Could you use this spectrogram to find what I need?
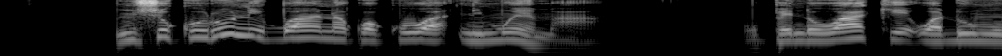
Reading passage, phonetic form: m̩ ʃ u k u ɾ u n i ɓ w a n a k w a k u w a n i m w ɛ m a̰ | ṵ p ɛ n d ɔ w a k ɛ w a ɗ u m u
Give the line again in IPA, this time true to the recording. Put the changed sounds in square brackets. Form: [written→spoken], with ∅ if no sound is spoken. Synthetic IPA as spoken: m̩ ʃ u k u ɾ u n i ɓ w a n a k w a k u w a n i m w ɛ m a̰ | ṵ p ɛ n d ɔ w a k ɛ w a ɗ u m u

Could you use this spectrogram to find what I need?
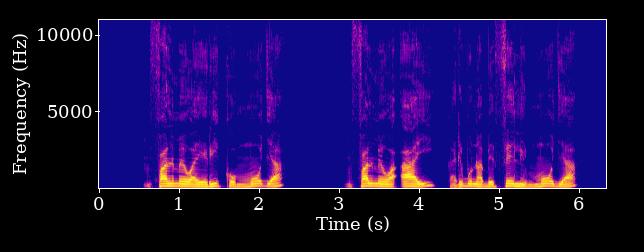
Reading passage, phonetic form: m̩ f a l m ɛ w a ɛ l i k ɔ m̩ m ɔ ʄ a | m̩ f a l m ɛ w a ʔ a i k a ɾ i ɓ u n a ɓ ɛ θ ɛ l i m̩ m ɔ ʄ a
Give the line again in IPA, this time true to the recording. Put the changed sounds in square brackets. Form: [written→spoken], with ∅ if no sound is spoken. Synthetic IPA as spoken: m̩ f a l m ɛ w a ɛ [l→ɾ] i k ɔ m̩ m ɔ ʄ a | m̩ f a l m ɛ w a ʔ a i k a ɾ i ɓ u n a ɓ ɛ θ ɛ l i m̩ m ɔ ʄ a

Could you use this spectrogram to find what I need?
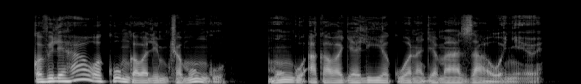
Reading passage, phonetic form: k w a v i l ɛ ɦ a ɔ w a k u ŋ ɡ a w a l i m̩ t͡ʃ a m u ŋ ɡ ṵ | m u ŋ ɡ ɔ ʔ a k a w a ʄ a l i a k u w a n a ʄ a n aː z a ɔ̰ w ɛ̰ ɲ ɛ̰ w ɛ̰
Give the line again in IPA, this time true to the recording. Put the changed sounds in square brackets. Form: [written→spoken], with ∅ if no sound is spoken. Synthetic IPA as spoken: k w a v i l ɛ ɦ a ɔ w a k u ŋ ɡ a w a l i m̩ t͡ʃ a m u ŋ ɡ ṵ | m u ŋ ɡ [ɔ→u] ʔ a k a w a ʄ a l i a k u w a n a ʄ a [n→m] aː z a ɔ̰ w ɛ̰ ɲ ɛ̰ w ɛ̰

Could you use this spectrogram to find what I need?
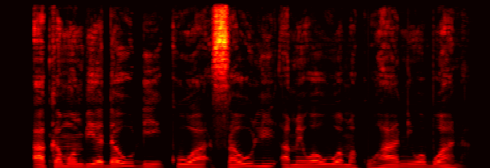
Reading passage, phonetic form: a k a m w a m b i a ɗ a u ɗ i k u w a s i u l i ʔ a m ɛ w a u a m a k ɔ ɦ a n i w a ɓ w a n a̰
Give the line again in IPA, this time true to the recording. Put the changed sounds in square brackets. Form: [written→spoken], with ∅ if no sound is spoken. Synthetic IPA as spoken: a k a m w a m b i a ɗ a u ɗ i k u w a s [i→a] u l i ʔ a m ɛ w a u a m a k [ɔ→u] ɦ a n i w a ɓ w a n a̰

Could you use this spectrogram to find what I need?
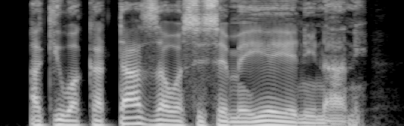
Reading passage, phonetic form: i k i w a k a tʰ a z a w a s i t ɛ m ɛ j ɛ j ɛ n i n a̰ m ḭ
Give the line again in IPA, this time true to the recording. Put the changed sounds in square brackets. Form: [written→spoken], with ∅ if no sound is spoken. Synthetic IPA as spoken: [i→a] k i w a k a [tʰ→t] a z a w a s i [t→s] ɛ m ɛ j ɛ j ɛ n i n a̰ [m→n] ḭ

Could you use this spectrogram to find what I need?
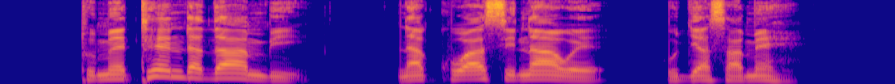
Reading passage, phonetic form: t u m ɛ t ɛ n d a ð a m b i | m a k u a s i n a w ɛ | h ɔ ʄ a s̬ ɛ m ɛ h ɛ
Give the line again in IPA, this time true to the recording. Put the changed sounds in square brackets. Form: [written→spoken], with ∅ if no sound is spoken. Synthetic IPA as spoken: t u m ɛ t ɛ n d a ð a m b i | [m→n] a k u a s i n a w ɛ | h [ɔ→u] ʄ a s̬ [ɛ→a] m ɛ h ɛ

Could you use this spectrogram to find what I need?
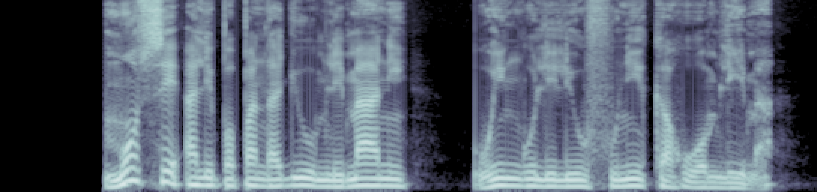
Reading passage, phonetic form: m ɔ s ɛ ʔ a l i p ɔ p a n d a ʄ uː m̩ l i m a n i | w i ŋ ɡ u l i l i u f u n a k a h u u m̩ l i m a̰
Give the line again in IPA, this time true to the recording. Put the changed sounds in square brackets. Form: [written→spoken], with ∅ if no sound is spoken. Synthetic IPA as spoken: m ɔ s ɛ ʔ a l i p ɔ p a n d a ʄ uː m̩ l i m a n i | w i ŋ ɡ u l i l i u f u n [a→i] k a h u [u→ɔ] m̩ l i m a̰

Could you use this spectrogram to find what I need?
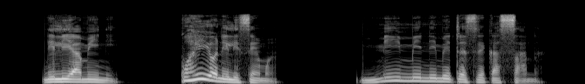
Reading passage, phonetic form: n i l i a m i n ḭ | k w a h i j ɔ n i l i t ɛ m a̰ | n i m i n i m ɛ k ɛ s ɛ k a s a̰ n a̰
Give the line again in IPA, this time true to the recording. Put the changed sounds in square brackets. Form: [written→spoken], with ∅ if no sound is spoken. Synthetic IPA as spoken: n i l i a m i n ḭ | k w a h i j ɔ n i l i [t→s] ɛ m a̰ | [n→m] i m i n i m ɛ [k→t] ɛ s ɛ k a s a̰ n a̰

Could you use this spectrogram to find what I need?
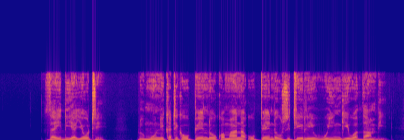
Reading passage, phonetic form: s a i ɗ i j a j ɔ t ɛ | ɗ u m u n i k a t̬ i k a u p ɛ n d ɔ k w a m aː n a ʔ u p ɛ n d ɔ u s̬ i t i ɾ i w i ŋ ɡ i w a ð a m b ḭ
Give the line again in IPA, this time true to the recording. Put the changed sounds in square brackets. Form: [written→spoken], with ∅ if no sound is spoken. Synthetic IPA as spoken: [s→z] a i ɗ i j a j ɔ t ɛ | ɗ u m u n i k a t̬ i k a u p ɛ n d ɔ k w a m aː n a ʔ u p ɛ n d ɔ u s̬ i t i ɾ i w i ŋ ɡ i w a ð a m b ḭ

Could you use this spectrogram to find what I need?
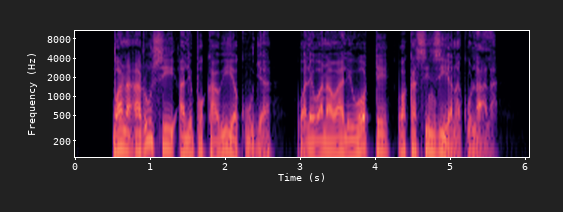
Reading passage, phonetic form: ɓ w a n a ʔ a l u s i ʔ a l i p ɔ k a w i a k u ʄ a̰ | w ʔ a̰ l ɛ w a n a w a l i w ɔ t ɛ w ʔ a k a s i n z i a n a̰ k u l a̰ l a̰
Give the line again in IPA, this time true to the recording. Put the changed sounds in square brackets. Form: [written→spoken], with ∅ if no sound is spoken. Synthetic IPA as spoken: ɓ w a n a ʔ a [l→ɾ] u s i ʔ a l i p ɔ k a w i a k u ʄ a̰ | w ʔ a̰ l ɛ w a n a w a l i w ɔ t ɛ w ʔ a k a s i n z i a n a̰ k u l a̰ l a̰

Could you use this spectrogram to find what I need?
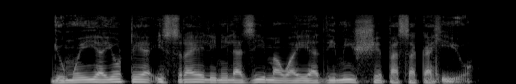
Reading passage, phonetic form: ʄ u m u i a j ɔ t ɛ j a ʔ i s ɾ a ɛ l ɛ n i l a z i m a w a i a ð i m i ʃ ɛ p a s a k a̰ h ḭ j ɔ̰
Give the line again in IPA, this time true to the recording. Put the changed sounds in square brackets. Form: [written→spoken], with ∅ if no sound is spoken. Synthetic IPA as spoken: ʄ u m u i a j ɔ t ɛ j a ʔ i s ɾ a ɛ l [ɛ→i] n i l a z i m a w a i a ð i m i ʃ ɛ p a s a k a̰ h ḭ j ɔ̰

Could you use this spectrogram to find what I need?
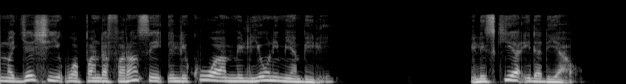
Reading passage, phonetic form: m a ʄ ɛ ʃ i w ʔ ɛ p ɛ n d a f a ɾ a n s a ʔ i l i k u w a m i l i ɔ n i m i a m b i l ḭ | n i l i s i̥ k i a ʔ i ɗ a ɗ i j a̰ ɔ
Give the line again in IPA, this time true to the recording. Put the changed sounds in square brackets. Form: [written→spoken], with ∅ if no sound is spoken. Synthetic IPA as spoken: m a ʄ ɛ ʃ i w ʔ [ɛ→a] p [ɛ→a] n d a f a ɾ a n s [a→i] ʔ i l i k u w a m i l i ɔ n i m i a m b i l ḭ | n i l i s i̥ k i a ʔ i ɗ a ɗ i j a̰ ɔ

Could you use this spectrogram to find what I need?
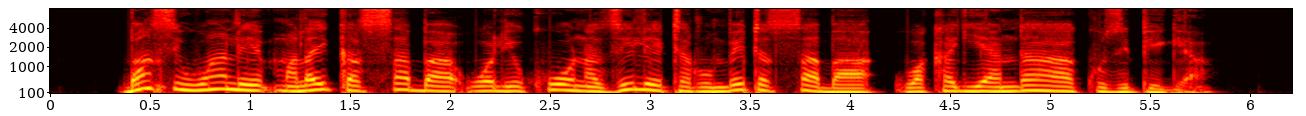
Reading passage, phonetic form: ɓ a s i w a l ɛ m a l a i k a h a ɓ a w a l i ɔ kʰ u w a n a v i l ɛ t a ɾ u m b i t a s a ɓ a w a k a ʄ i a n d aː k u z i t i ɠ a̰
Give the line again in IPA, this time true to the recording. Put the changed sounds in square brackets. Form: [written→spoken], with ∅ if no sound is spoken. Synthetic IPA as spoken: ɓ a s i w a l ɛ m a l a i k a [h→s] a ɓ a w a l i ɔ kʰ u w a n a [v→z] i l ɛ t a ɾ u m b [i→ɛ] t a s a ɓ a w a k a ʄ i a n d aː k u z i [t→p] i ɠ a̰

